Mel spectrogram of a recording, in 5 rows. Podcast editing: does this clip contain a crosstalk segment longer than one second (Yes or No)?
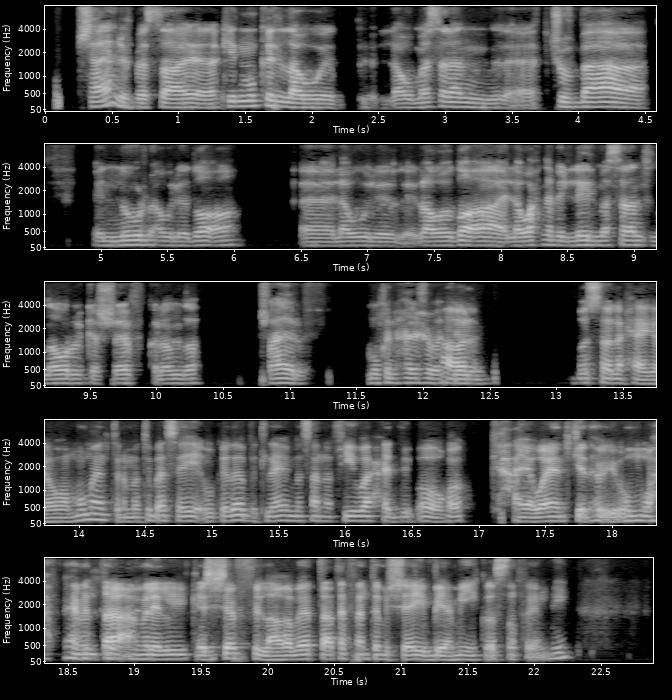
No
